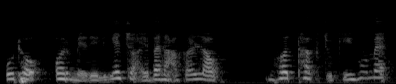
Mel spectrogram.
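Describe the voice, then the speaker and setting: A woman's voice: on the high side, normal speed, creaky, darkish tone, slightly rough. A woman voicing a harsh, nagging old mother-in-law bird in a cartoon, talking in a sneering, scolding way. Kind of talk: cartoon voice acting.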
